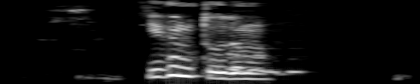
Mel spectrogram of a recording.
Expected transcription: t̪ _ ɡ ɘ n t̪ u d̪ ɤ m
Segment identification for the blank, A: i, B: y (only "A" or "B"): A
